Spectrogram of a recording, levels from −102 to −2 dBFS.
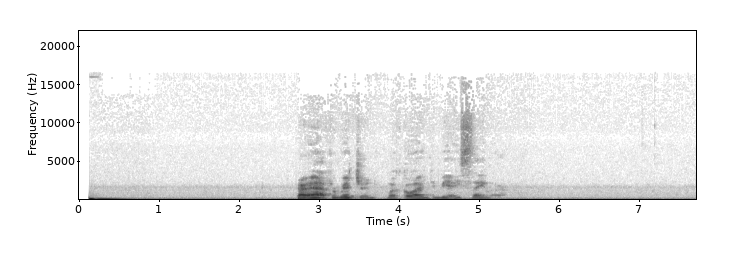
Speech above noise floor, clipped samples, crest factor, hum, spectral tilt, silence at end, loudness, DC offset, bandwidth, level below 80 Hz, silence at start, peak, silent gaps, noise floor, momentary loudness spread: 25 dB; under 0.1%; 22 dB; none; -6.5 dB/octave; 2.45 s; -35 LUFS; under 0.1%; 12 kHz; -46 dBFS; 0.1 s; -12 dBFS; none; -59 dBFS; 29 LU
